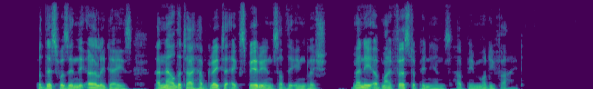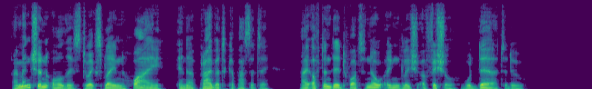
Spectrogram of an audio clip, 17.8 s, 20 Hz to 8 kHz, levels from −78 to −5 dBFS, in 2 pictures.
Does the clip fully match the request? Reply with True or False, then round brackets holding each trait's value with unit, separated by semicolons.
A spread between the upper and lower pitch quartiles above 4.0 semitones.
True (5.0 semitones)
